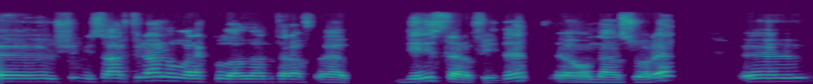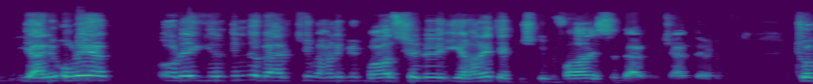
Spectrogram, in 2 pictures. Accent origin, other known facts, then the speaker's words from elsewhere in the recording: Istanbul, Turkey; benim çocukluğum Feriköy'de geçti. Önemli bir kısmı. Bir kısmı da Şişli'de, Bomonti'de geçti. Tek çocuktum.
